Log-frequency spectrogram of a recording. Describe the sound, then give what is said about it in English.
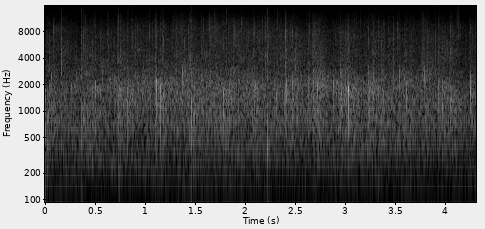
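An audience at Bethel applauds the members who have joined since 2004. The applause is steady, a dense wash of many hands clapping with scattered sharper claps popping out, sustained at an even level with no voices. “And we want to applaud you.”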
